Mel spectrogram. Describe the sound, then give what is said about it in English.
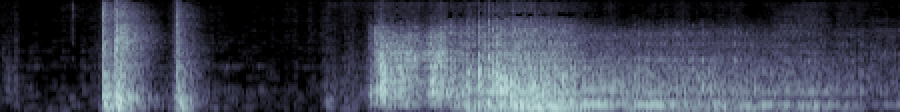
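Two sharp thuds like car doors shutting, then after a pause the engine of a Cadillac found with its keys in it cranks and catches, rising into a loud, steady rumbling idle with a broad rushing roar. No one speaks. “Look, a Cadillac with keys.”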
